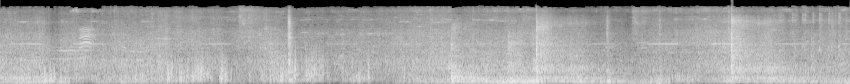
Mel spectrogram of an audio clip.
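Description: Rocks and dirt slide and tumble out of a tipping dump truck.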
